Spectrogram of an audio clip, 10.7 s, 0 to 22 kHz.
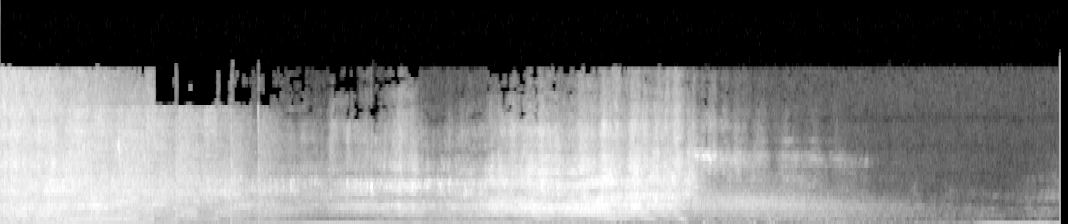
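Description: Nissan Skyline R34 drift car's engine held at high revs through a smoky slide, with a hiss of tyre noise. The pitch drops a couple of seconds in, climbs back, holds, and then the sound fades away over the last few seconds.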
